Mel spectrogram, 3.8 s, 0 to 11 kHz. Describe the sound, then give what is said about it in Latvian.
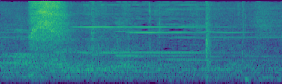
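A bell rings continuously for several seconds in the Saeima, Latvia's parliament, rung to call the deputies, a steady shrill tone, with faint background rustling and no one speaking over it. “Deputātiem iebildumi nav, tātad tiek izsludināts pārtraukums līdz 9:40. Tātad, jā, lūdzu zvanu.”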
